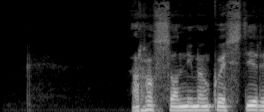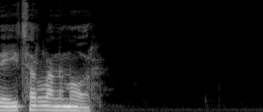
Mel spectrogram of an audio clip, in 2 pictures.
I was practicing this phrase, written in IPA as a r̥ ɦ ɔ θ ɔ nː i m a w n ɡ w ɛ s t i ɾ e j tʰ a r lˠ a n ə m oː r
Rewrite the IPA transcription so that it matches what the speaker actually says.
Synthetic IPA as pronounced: a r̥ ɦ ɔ s ɔ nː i m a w n ɡ w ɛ s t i ɾ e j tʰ a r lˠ a n ə m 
